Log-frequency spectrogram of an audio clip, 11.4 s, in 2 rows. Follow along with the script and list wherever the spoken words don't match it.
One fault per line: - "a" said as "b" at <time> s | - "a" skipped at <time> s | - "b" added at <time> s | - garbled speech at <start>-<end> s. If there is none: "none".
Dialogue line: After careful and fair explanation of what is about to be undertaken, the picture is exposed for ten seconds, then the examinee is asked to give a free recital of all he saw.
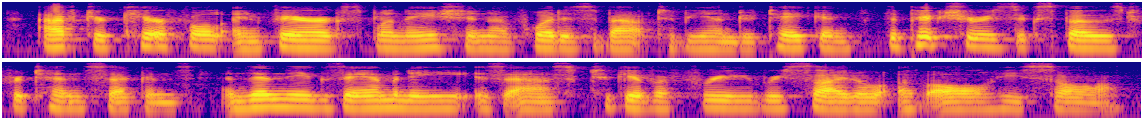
- "and" added at 6.8 s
